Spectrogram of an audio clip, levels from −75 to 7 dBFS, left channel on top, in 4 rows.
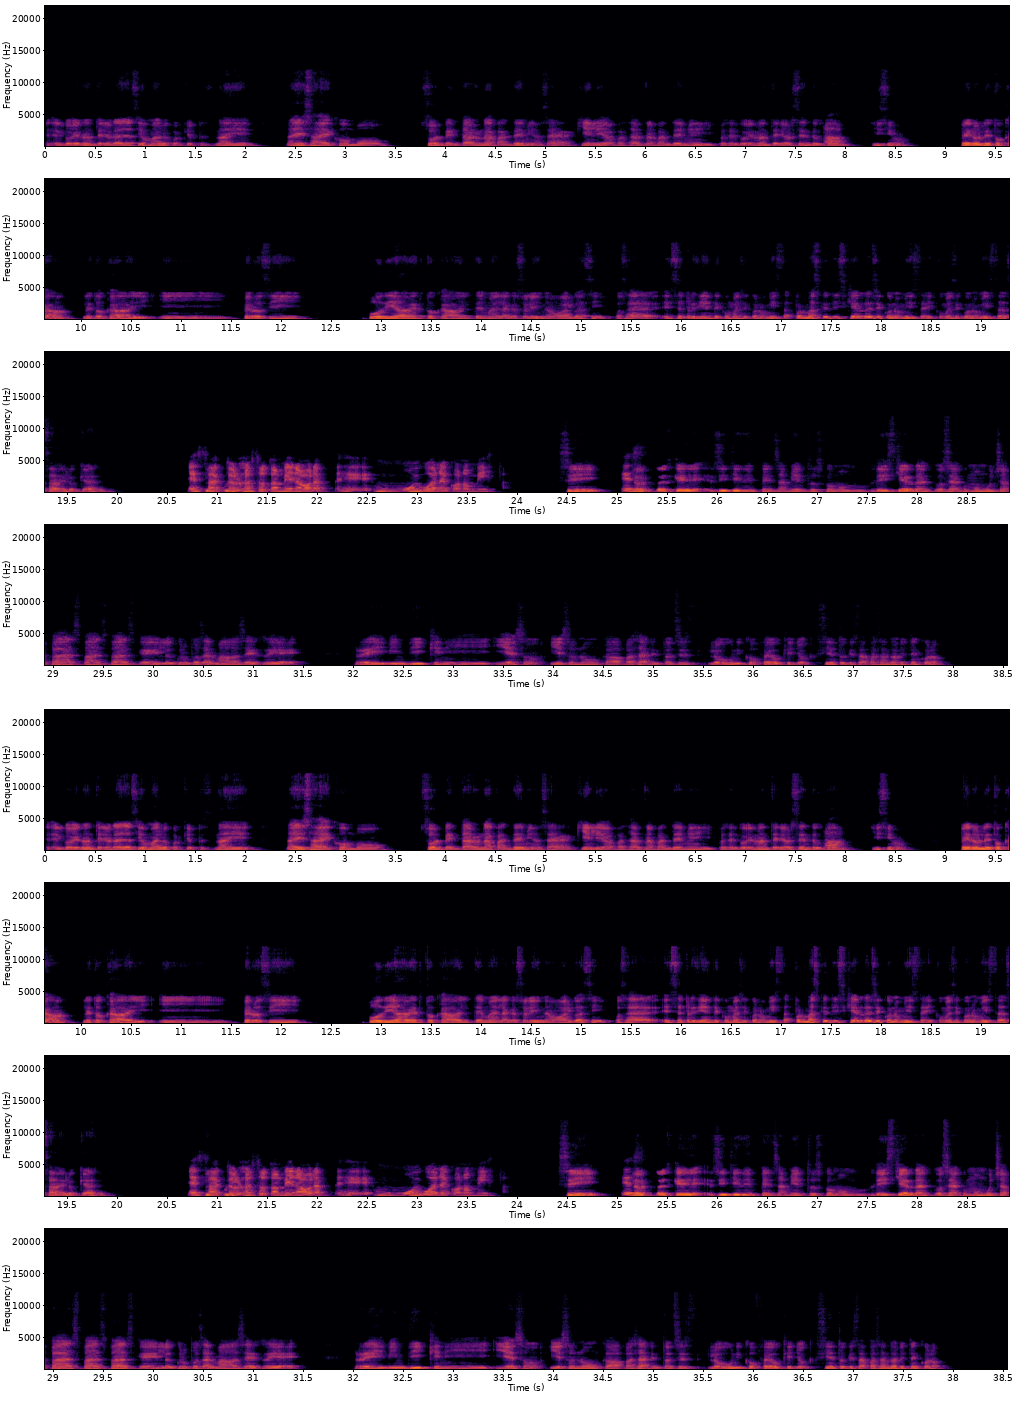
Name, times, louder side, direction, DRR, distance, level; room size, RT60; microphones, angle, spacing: voice 1, 0.0-2.1 2.4-3.4 3.8-8.6 9.2-12.2 12.9-19.9 20.9-21.2 24.4-24.8 25.1-31.4 32.0-37.8, right 2 dB, 30° right, 0.6 m, -30 dB
voice 2, 20.7-23.7 25.0-25.2, equal, 30° left, 1.1 m, -30 dB
4.0 x 2.1 x 3.1 m
head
